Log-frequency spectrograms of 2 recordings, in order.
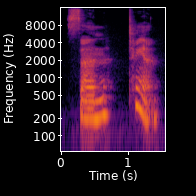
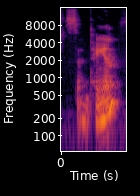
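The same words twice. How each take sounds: First: "Suntan" in two beats, sun, then tan; split into syllables. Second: Said in the usual way. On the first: Shown as a demonstration. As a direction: say "Suntan" slowly with a gap after sun. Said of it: "What's the first syllable?". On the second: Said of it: "What's the word?".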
